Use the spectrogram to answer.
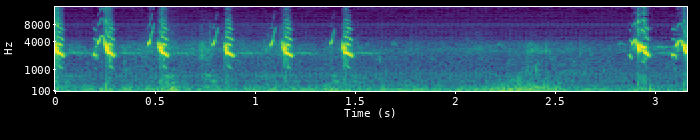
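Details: Osprey calling at a nest on a boat house roof facing Hog Island, Maine: a rapid series of about six piercing whistled chirps, then a short pause before two more chirps.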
